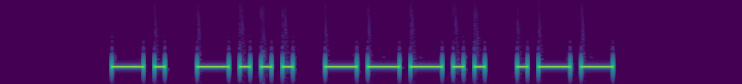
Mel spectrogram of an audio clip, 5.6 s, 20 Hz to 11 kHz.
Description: Morse code, heard as a keyed tone, about 15 wpm, 700 Hz. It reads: NB8W
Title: USA Call Signs - 4 Characters - Repeated 2x - 15wpm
